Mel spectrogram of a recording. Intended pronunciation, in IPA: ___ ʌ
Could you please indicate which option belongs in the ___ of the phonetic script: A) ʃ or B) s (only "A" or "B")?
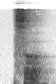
B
